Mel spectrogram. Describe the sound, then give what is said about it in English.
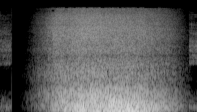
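A single rushing whoosh of water swells up, surges loudly for about a second and a half, then fades away, as a strong underwater current sweeps around a bend. No voices. “Before Lightfin could say another word, the current took them whooshing around the bend”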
